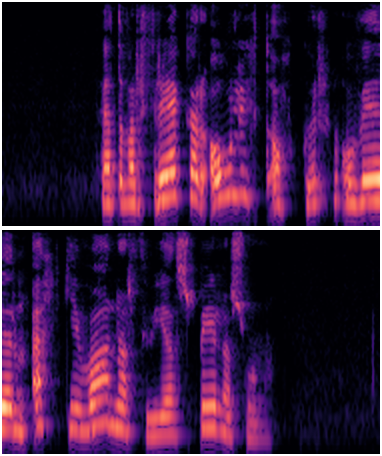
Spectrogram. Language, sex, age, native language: Icelandic, female, 40-49, Icelandic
